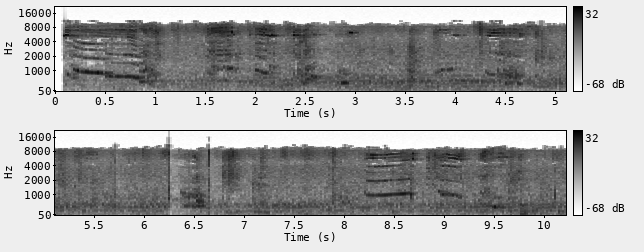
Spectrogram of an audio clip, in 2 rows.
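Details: . Black male Labrador Retriever puppy, 7 weeks 3 days old, with a white patch on the chest, from a litter of ten; thin, whiny whimpers with short rising and falling tones, repeated through the clip over steady indoor background noise.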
